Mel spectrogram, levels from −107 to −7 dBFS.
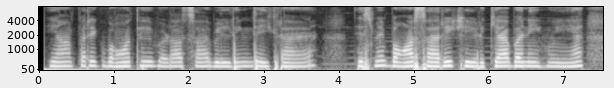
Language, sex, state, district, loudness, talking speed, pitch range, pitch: Hindi, female, Andhra Pradesh, Chittoor, -15 LUFS, 135 wpm, 190-205 Hz, 195 Hz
